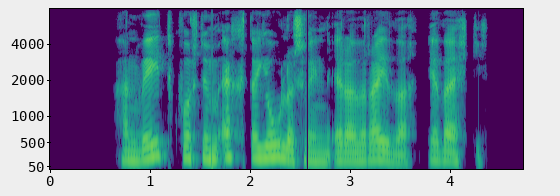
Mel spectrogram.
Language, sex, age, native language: Icelandic, female, 40-49, Icelandic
